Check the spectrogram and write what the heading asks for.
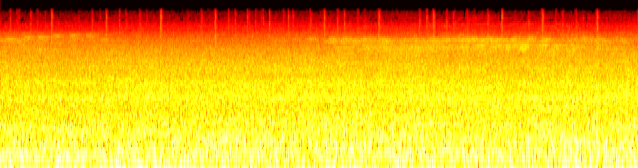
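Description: Waterfall rushing steadily: a loud, even wash of falling water.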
